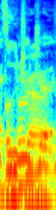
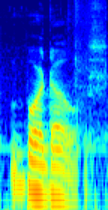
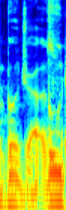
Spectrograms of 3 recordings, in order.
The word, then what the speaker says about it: Boudreaux: Doing it's not called Boudreaux. – It is called Boudreaux. – That's how it's spelled. Yeah, that's what it's called. – I thought it was Bordeaux. – Nah, Boudreaux.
